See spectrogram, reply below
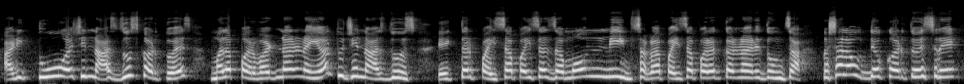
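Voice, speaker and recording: A woman voicing a sharp-tongued, quick-tempered young village wife who scolds sarcastically. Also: high-pitched, natural voice. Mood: scolding.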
